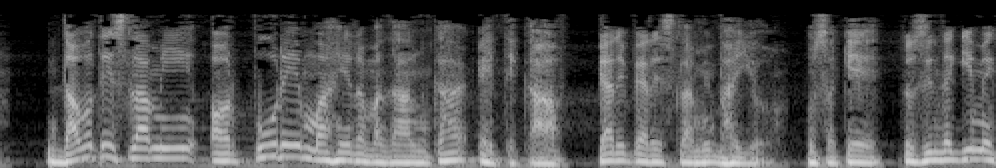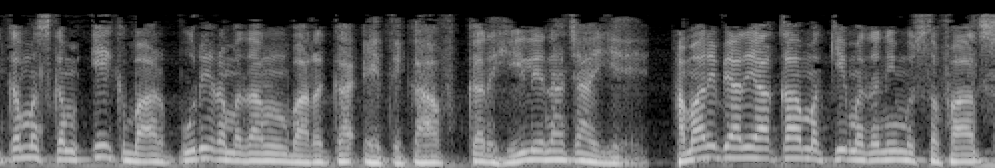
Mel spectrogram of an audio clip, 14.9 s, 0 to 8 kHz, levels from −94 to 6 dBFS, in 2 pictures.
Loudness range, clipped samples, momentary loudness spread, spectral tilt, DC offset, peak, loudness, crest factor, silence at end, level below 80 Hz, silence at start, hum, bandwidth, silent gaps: 1 LU; under 0.1%; 5 LU; -7.5 dB/octave; under 0.1%; -4 dBFS; -20 LUFS; 14 dB; 0 s; -34 dBFS; 0.35 s; none; 6.4 kHz; none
